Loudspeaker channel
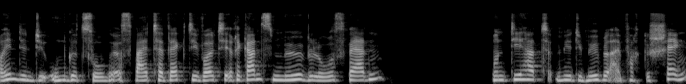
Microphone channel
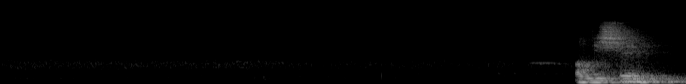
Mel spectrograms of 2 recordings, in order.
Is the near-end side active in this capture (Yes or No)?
Yes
